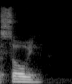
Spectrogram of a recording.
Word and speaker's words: Samhain: Se escribe Samhain, pero se pronuncia Samhain, la cual se celebraba el 1 de noviembre, el 1 de noviembre de los calendarios actuales.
